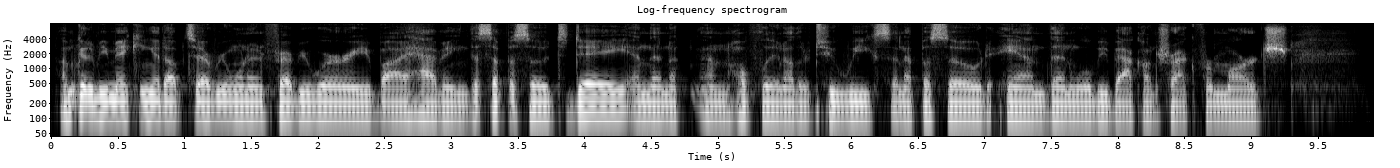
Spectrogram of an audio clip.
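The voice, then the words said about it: Sick-sounding voice. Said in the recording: “If you can't tell by my voice, I have been and continue to be sick.”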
